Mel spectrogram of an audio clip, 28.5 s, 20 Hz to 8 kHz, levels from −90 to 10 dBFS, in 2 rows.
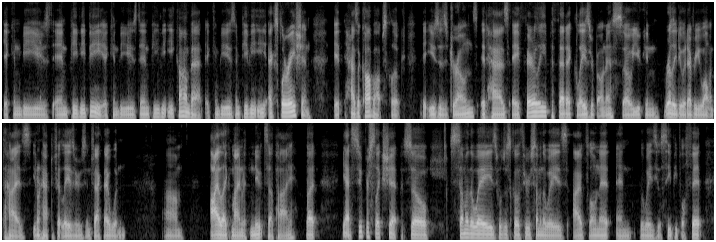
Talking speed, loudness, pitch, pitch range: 195 wpm, -21 LUFS, 75 Hz, 70-85 Hz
